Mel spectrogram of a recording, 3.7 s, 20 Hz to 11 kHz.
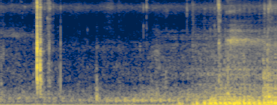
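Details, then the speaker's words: Honda Scoopy after servicing for hesitation at 2000–5000 rpm and cold-morning stumbling: after handling clatter, a light steady putter holds without stumbling; idle better than before service; normal idle. "langsamnya untuk langsamnya itu berbeda dengan awal Ya langsamnya sudah bagus ini Tinggal test drive"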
